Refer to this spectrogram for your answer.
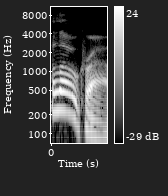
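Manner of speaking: very sweet, extra friendly, friendliness laid on thick. Narrator reads the monkey greeting the crab in his most friendly voice. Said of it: "the monkey said in his most friendly voice".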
